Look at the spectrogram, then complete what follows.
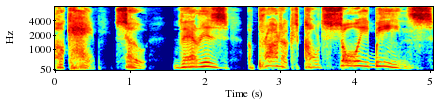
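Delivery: whispering breathily, airy and soft. Telling a listener a secret, in a breathy whisper. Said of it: "Can you whisper a little less breathily".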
